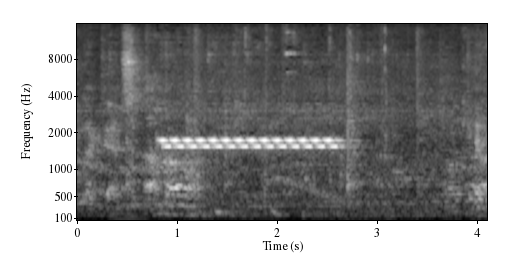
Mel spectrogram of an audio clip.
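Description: A steady high whistling tone, held level for about two seconds, over faint voices in the room.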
